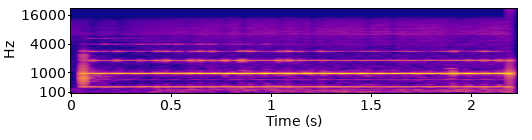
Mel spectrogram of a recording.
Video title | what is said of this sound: It's a Journey: Christina Shiu - Podcast | when you tap the bow you may hear multiple sound ringing at the same time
